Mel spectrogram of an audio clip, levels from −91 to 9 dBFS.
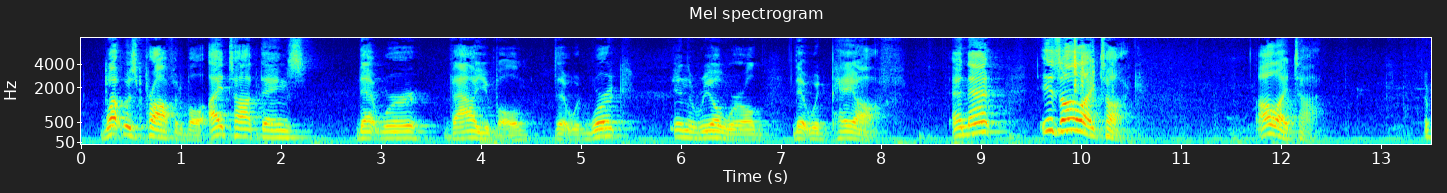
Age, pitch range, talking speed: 50-69, 120-185 Hz, 135 wpm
